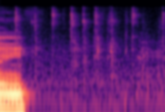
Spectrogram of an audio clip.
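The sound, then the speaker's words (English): Soft, quiet typing on a computer keyboard: a quick run of irregular clicking key taps. “Sorry. One second. I just like was trying to type Hobbs and Shaw and then my brain broke.”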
